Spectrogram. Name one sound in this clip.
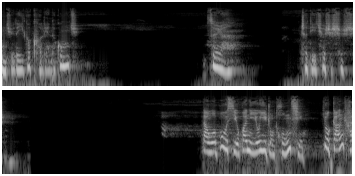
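A young woman speaks slowly and sorrowfully, close by.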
